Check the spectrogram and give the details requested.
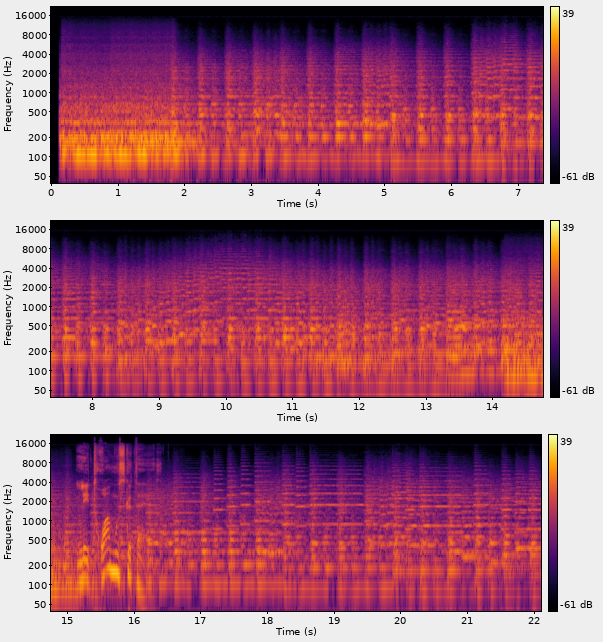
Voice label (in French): fiction radio; Les 3 Mousquetaires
